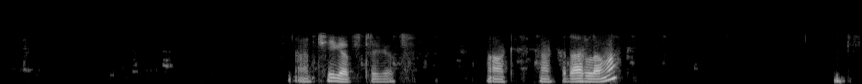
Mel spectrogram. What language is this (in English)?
Bangla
